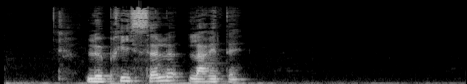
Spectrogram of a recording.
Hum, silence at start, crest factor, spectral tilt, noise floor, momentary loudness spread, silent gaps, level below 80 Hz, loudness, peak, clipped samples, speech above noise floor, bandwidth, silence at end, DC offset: none; 0.05 s; 20 dB; -4 dB/octave; -48 dBFS; 24 LU; none; -36 dBFS; -15 LUFS; 0 dBFS; under 0.1%; 34 dB; 16.5 kHz; 2.05 s; under 0.1%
